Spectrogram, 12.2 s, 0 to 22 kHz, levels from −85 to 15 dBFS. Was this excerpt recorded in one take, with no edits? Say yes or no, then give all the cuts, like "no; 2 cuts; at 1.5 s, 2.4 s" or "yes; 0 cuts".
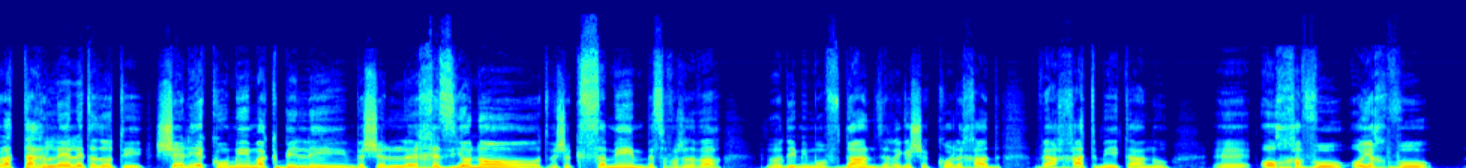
no; 1 cut; at 1.2 s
